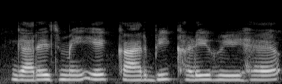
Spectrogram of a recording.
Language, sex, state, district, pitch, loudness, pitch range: Hindi, female, Karnataka, Koppal, 215 Hz, -16 LUFS, 210-225 Hz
